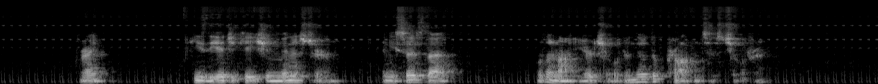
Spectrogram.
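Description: A young man speaks casually and close up.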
